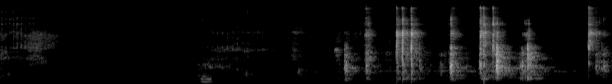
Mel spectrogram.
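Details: Aventon Soltera e-bike rear derailleur after barrel adjuster turned counterclockwise to fix poor shifting: a few light crisp clicks, no grinding or chatter; shifting cleanly.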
